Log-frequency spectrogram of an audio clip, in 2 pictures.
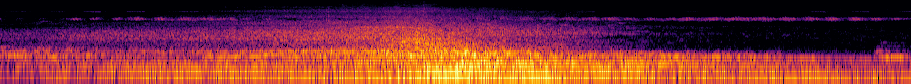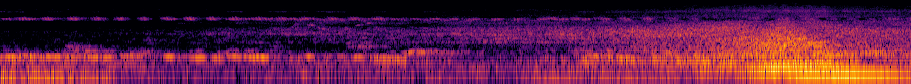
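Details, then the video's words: Rapid high chirps of crickets continue through a rural morning scene while two vehicles roar past, one near the start and another near the end. "The beautiful sound of crickets chirping in the countryside in the morning"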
